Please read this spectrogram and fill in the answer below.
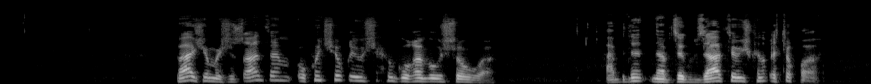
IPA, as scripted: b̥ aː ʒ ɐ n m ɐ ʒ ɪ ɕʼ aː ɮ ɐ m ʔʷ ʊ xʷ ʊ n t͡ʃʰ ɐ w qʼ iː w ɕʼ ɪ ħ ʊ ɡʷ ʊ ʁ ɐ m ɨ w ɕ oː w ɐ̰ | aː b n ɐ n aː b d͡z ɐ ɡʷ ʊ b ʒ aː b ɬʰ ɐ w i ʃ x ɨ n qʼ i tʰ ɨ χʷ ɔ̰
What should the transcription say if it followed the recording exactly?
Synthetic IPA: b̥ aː ʒ ɐ m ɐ ʒ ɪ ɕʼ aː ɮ ɐ m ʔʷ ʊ xʷ ʊ n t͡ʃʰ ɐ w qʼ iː w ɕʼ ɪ ħ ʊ ɡʷ ʊ ʁ ɐ m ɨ w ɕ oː w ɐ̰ | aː b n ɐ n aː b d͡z ɐ ɡʷ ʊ b z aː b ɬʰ ɐ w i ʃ x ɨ n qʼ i tʰ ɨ χʷ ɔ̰

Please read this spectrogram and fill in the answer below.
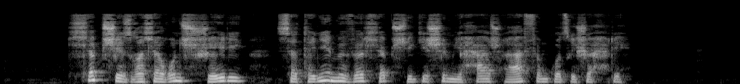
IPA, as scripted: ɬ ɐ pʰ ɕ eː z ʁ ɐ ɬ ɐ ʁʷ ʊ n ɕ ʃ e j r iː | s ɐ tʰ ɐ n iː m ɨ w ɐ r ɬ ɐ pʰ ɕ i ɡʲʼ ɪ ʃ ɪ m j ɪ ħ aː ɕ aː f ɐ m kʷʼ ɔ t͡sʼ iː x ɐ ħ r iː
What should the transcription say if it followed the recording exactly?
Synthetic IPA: ɬ ɐ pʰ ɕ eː z ʁ ɐ ɬ ɐ ʁʷ ʊ n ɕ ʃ e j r iː | s ɐ tʰ ɐ n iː m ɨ v ɐ r ɬ ɐ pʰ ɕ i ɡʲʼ ɪ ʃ ɪ m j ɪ ħ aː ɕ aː f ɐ m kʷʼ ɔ t͡sʼ iː ʃ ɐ ħ r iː

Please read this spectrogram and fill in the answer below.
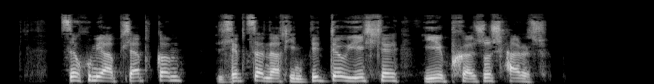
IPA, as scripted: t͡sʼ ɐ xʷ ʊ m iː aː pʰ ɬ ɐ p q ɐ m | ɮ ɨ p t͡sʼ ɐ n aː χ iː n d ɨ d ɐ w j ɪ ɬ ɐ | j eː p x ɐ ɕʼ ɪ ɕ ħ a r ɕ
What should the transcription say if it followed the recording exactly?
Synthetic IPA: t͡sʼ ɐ xʷ ʊ m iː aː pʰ ɬ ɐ p q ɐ m | ɮ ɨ p t͡sʼ ɐ n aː χ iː n d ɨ d ɐ w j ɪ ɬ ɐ | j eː p x ɐ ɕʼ ɪ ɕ ħ a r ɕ

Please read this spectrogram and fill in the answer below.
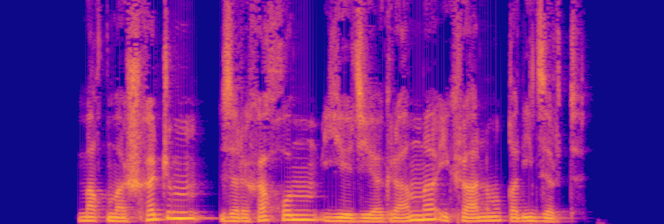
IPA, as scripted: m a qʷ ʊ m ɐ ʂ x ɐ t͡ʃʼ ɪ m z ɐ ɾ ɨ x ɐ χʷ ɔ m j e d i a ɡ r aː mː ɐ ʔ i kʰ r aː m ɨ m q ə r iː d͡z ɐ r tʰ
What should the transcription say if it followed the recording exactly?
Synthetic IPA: m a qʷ ʊ m ɐ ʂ x ɐ t͡ʃʼ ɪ m z ɐ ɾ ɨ x ɐ χʷ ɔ m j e d i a ɡ r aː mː ɐ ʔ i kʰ r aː n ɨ m q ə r iː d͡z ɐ r tʰ

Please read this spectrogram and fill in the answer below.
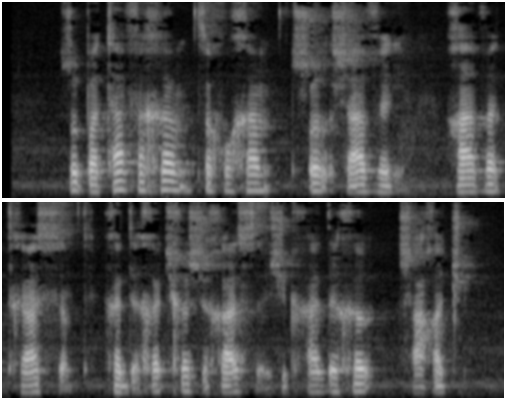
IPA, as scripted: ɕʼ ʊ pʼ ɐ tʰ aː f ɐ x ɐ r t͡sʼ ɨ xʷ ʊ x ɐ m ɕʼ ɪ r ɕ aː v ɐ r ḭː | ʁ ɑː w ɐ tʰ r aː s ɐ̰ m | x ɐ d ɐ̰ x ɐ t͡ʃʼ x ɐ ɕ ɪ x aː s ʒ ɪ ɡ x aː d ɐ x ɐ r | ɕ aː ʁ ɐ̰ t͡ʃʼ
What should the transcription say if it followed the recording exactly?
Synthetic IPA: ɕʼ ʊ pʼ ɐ tʰ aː f ɐ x ɐ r t͡sʼ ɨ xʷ ʊ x ɐ m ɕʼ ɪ r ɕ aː v ɐ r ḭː | ʁ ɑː v ɐ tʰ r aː s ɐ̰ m | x ɐ d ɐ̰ x ɐ t͡ʃʼ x ɐ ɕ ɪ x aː s ʒ ɪ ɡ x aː d ɐ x ɐ r | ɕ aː ʁ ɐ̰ t͡ʃʼ

